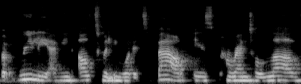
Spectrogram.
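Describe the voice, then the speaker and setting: A woman speaks with a somewhat breathy voice. The sound is dry and close, with no echo. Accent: British. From London, England. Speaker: filmmaker. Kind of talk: interview answer.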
